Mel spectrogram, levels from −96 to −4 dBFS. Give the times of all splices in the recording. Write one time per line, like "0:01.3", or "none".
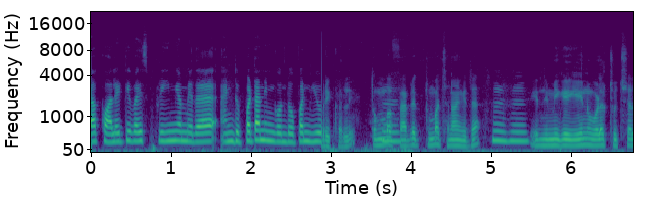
0:02.9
